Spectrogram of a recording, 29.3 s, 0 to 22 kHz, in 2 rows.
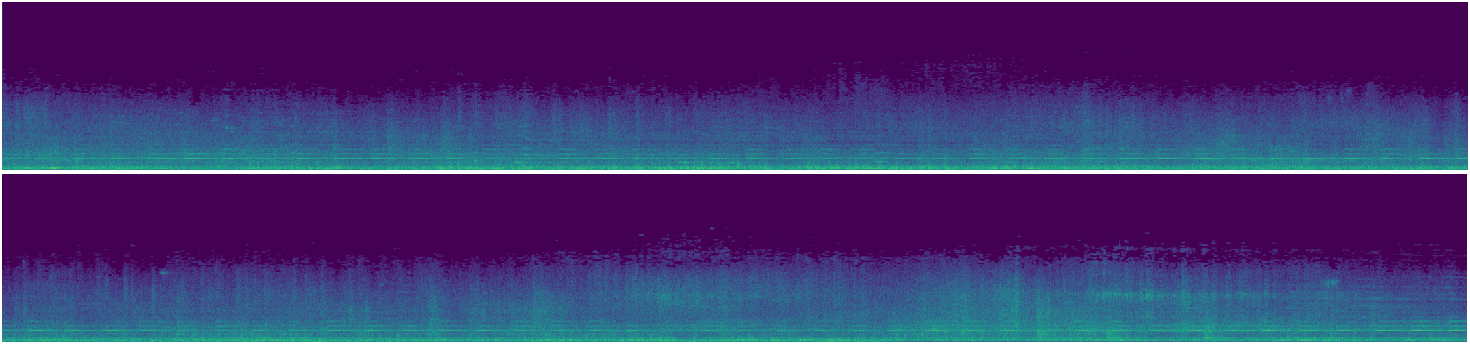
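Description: Freight train's tank cars and flatcars rolling past, wheels clacking over the rail joints, with the crossing's warning bell giving a steady high ringing throughout. About 23 s in the low rumble drops away as the end of the train passes, leaving the bell and the fading wheel noise.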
